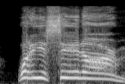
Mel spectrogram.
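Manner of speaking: very high-pitched, loud shouted yell. Quoting a favourite film line: imitating Chris O'Dowd yelling. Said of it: "Chris O'Dowd just yells out".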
